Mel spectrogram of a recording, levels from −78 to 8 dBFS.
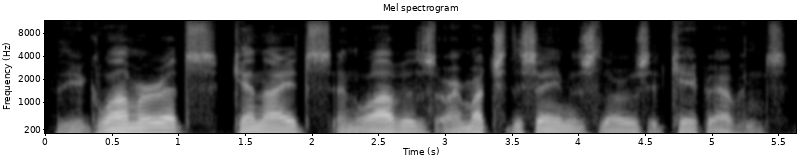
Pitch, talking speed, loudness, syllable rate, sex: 100 Hz, 150 wpm, -18 LUFS, 4.5 syllables/s, male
